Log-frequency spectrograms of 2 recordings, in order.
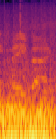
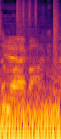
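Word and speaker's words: Maybach: lot just like the and also I say mayback by the way for anybody who's I say that because that's what everybody knows but it's aach I know how to pronounce it there we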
